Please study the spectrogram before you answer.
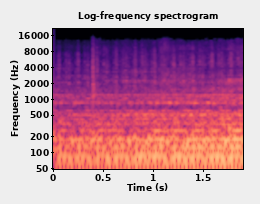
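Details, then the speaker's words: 1998 Chevy Silverado (Vortec V8) exhaust at idle after heat cycling: a deep, even burble with no misfire, skips or pops; earlier heavy water condensation from the exhaust had raised fear of a blown head gasket but stopped once warm; doesn't smell rich. "exhaust you can listen to that hopefully you can hear it there's no misfire"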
